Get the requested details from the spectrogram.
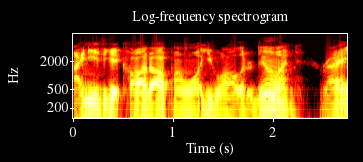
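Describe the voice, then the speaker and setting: Against a very clean, silent background, an unremarkable speaking voice moves at a fairly slow pace with ordinary pitch variation. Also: man. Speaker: potter. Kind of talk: casual vlog chat. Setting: home pottery studio.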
